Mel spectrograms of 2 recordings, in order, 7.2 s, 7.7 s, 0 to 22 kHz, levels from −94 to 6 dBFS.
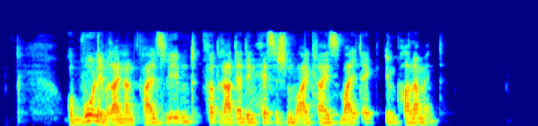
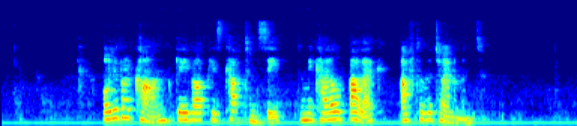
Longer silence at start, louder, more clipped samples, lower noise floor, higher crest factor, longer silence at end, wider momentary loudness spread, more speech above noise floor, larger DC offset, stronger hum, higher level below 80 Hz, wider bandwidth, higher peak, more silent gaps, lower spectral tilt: second, 0.9 s vs 1.4 s; first, -18 LUFS vs -25 LUFS; neither; second, -49 dBFS vs -57 dBFS; about the same, 18 dB vs 22 dB; about the same, 1.4 s vs 1.35 s; about the same, 12 LU vs 14 LU; about the same, 31 dB vs 32 dB; neither; neither; first, -56 dBFS vs -68 dBFS; second, 8 kHz vs 11 kHz; about the same, -2 dBFS vs -4 dBFS; neither; second, -5 dB/octave vs -7.5 dB/octave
